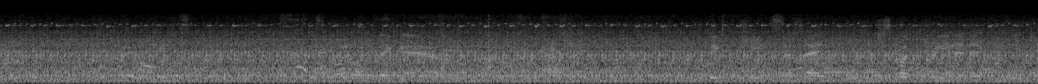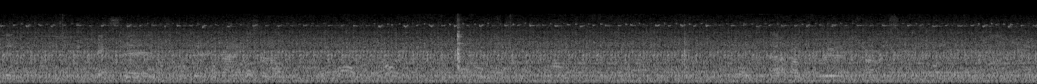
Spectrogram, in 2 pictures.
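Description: Mini excavator's diesel engine running steadily, with people talking in the background and a single sharp knock about 15 seconds in.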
